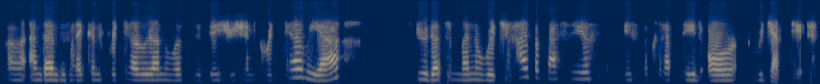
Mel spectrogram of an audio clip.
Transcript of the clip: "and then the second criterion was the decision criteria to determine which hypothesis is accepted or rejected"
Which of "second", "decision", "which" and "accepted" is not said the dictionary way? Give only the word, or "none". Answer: decision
